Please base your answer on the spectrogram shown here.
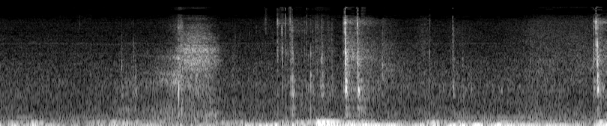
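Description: Computer keyboard typing during Photoshop work, a steady run of light key clicks with a few sharper taps, close and fairly quiet, no voices.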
